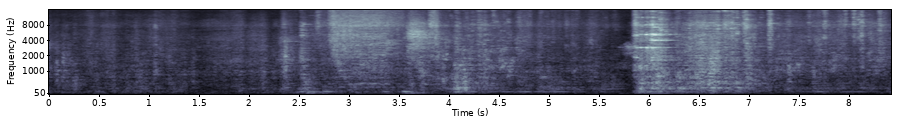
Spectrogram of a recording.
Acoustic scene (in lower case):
kitchen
